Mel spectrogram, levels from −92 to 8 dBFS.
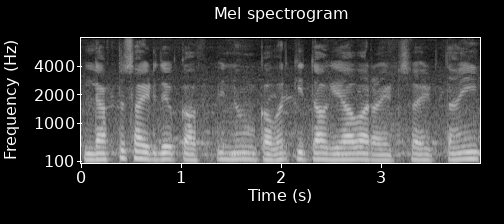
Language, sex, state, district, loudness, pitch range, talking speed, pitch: Punjabi, male, Punjab, Kapurthala, -17 LUFS, 140-150 Hz, 180 wpm, 145 Hz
